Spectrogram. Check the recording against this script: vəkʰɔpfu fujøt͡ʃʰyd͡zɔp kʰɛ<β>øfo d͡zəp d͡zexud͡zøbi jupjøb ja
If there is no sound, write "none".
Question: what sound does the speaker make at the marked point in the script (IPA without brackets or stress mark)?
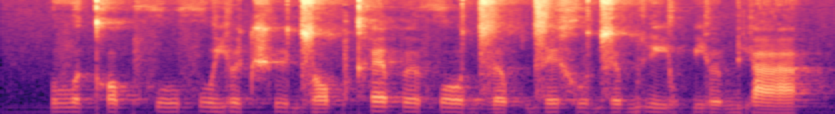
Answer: p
